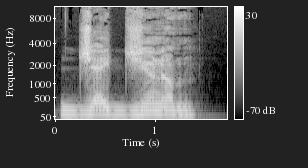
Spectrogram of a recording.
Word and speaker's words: jejunum: It's J E J U N U M. Jejunum. – Jejunum. – Jejunum, I got it right.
